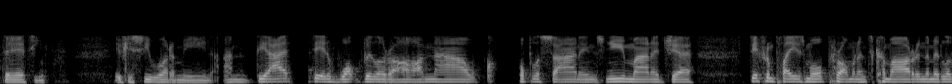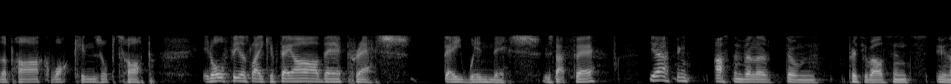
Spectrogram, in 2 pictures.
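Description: Narrowband call audio with nothing above 4 kHz, which points to a G.711-style codec, shows repeated stalls (stutter) from 1.42 to 3.1 s and 3.8 to 4.89 s: the jitter buffer kept running dry and the last sound was stretched, with the longest fill at 189 ms. On a spectrogram these appear as smeared, repeated slices. A call audio freeze from 4.91 to 5.21 s adds about 0.28 s of held, fading sound ending in a silent stretch of about 0.19 s, visible as a flat waveform gap, likely caused by packets held up in transit. Jitter buffer speed-up then trims pitch-period chunks from 7.68 to 10.83 s at 106 % speed and from 11.51 to 16.99 s at 105 %, removing roughly 0.2 s and 0.3 s. The result sounds hurried at unchanged pitch, with harmonics staying level while events crowd closer together in time.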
